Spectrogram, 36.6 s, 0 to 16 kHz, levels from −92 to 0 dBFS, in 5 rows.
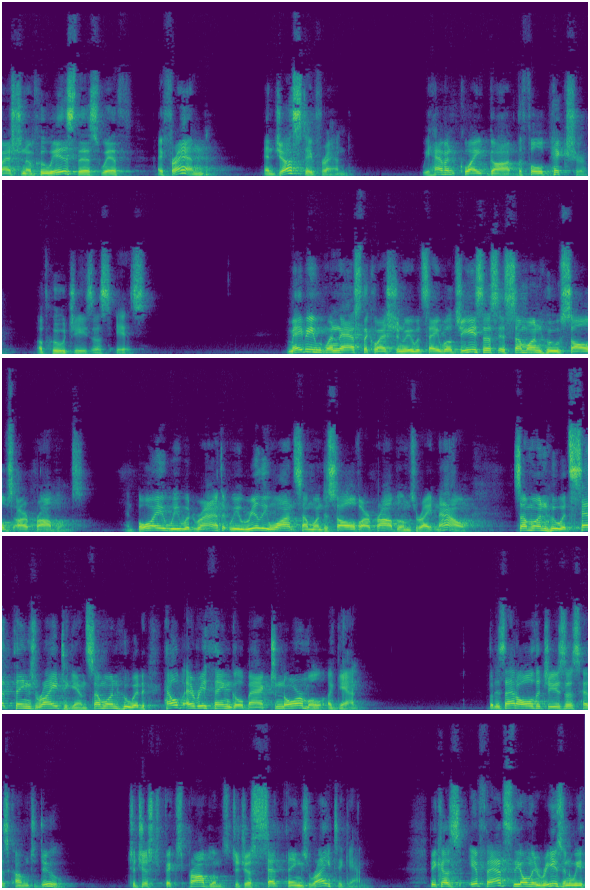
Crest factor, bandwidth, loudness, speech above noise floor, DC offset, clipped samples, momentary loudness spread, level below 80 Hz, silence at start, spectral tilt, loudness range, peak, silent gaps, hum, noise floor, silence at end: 14 dB; 13.5 kHz; -16 LUFS; 52 dB; under 0.1%; under 0.1%; 11 LU; -52 dBFS; 0 s; -4.5 dB/octave; 6 LU; -4 dBFS; none; none; -68 dBFS; 0 s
